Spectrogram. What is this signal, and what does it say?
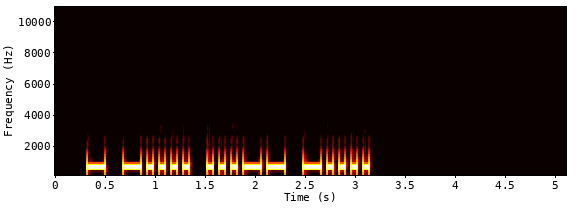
Morse code, heard as a keyed tone, about 20 wpm, 700 Hz. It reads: T636
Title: Numbers - Contest Style - 4-Digit 20wpm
